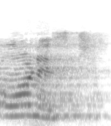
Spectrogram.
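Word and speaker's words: honest: sound ആണ് അവിടെ വരുന്നത് ഹോണസ്റ്റ് എച്ച് ഓ എൻ ഇ എസ് എന്ന് വായിക്കാം ഓണസ്റ്റ് ഓക്കേ ദെൻ യു ഇവിടെ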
